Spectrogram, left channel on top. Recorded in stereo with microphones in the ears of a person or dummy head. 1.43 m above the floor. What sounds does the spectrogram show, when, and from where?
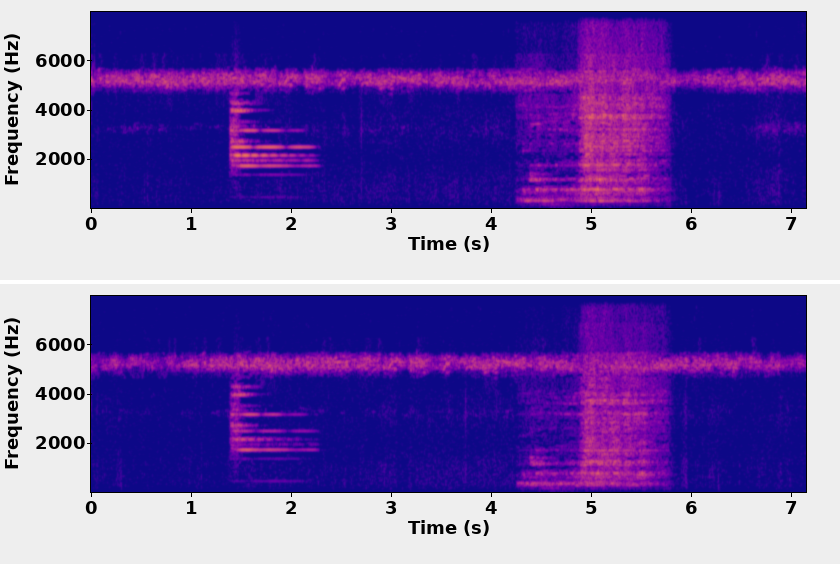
1.4 s a bell: 70° left (ahead or behind), 4 m
4.2 s a toilet flushing: 65° left (ahead or behind), 6.5 m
